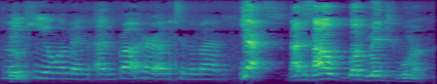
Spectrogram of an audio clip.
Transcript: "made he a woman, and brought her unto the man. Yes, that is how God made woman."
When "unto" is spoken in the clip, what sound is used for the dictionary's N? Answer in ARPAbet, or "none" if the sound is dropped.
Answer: N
